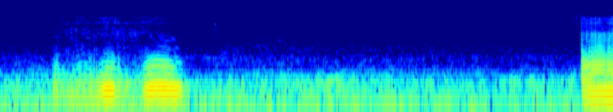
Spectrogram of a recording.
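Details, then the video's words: A sleeping foster cat, face planted down, snoring: two nasal, harmonic rasping breaths in quick succession, each rising and falling in pitch, followed by quiet and a brief louder noise at the end. "Faceplanted snoring"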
